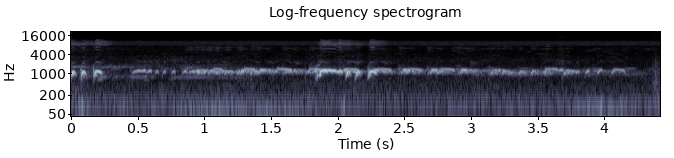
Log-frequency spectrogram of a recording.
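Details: Zebra dove, local bird with a big voice used for luring others: one long, continuous rippling trill of cooing notes with a few sharp accents near the middle.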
